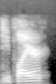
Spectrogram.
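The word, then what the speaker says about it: dplyr: this weird smash together string of letters is pronounced deer just learning that so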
